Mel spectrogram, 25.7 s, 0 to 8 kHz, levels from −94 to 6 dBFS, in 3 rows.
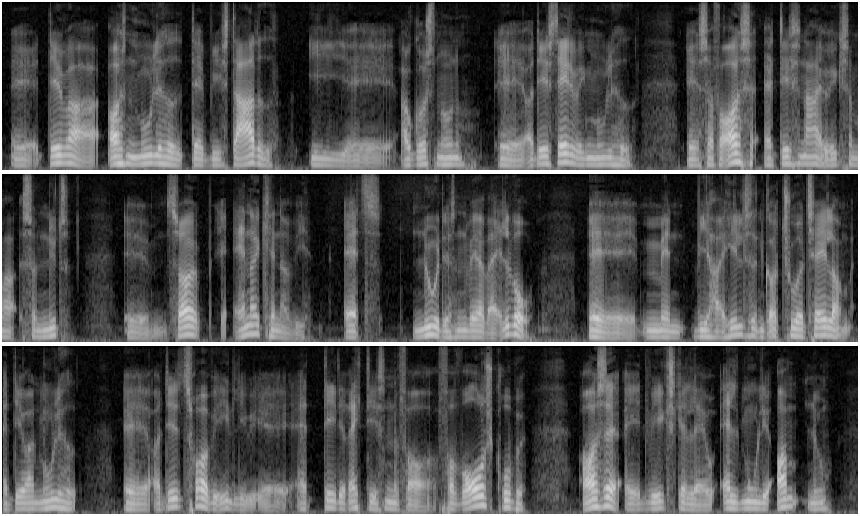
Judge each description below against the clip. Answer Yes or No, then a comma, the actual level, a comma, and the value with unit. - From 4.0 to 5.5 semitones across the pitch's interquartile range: No, average, 3.4 semitones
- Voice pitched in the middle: No, low, 110 Hz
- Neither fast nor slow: Yes, average, 205 wpm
